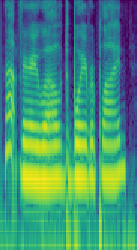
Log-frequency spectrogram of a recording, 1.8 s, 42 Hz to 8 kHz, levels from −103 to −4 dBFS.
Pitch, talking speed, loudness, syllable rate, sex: 200 Hz, 195 wpm, -14 LUFS, 5.1 syllables/s, female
